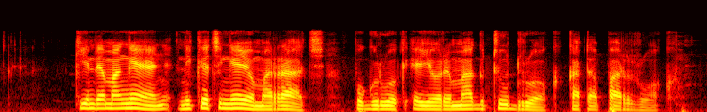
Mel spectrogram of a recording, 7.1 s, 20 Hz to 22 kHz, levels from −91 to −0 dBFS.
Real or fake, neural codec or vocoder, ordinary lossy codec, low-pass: real; none; none; 7.2 kHz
